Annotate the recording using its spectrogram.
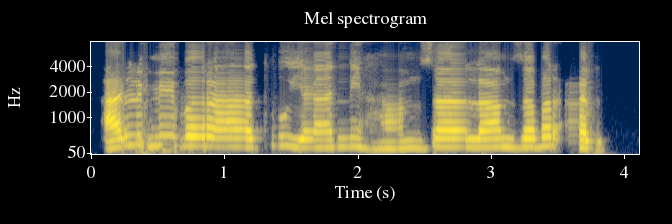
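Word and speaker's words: المرأة: ठीक है, जी जी तो अल मिबरातु यानी हमजा लाम जबर अल, यानी अलिफ और लाम दोनों प्रोनाउंस हो रहा ना, तलफ्फुज हो रहा है अलिफ जी लाम।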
